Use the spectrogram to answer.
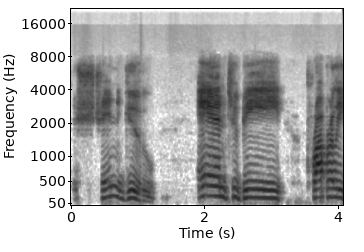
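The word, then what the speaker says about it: Xingu: of brazil it's uh their website says that this is pronounced shin gu and to be properly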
